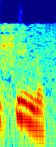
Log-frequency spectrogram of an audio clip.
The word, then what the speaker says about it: sino: Cuando sino está en oposición a un no, entonces se escribe en una sola palabra y se pronuncia sino. Pues en otros casos se pronuncia en dos palabras y se dice sí, no, ¿verdad?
